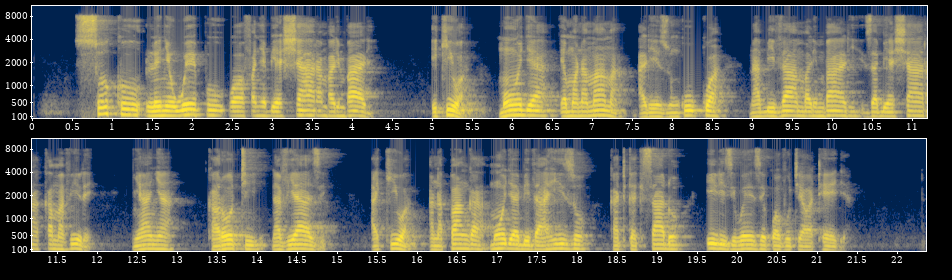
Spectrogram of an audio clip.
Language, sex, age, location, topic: Swahili, male, 25-35, Dar es Salaam, finance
